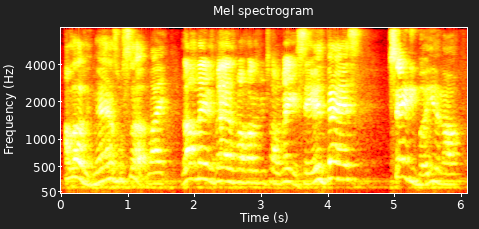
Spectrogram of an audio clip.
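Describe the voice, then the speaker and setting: Loose-talking man in his thirties, high voice. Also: fast talker, pushed and bright, roomy sound, far from the mic. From Lawton, Oklahoma. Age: 30s. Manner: loose, profane street talk. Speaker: podcast host. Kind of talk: casual interview chat.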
